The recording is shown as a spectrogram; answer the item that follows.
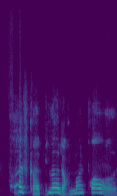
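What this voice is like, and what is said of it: Winnie the Pooh cartoon voice. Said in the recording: “he had the Winnie the Pooh voice”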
